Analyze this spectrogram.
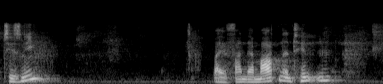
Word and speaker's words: t-SNE: and the successor that's the famous disney tsne pronounced disney by van der marten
